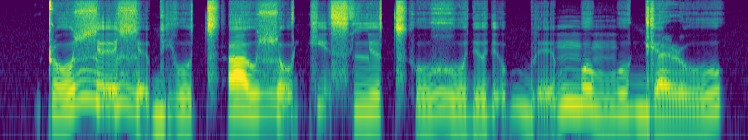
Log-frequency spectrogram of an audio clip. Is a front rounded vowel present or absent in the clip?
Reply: absent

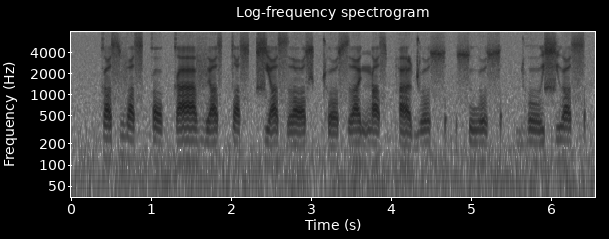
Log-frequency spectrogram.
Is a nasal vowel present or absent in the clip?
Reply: absent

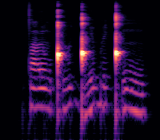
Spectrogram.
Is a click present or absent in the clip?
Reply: present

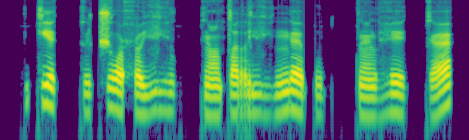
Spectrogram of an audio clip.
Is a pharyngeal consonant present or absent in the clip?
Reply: present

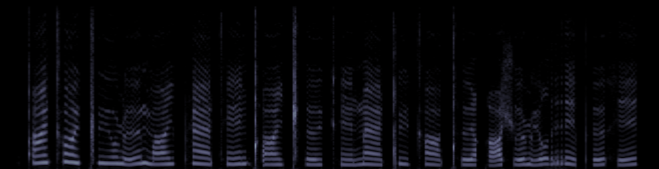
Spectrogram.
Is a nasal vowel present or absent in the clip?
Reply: present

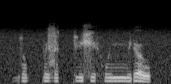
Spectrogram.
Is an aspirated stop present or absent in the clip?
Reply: absent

